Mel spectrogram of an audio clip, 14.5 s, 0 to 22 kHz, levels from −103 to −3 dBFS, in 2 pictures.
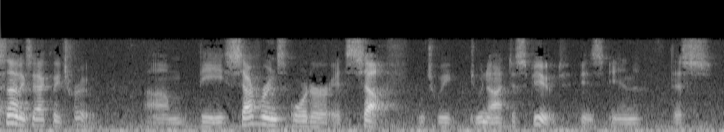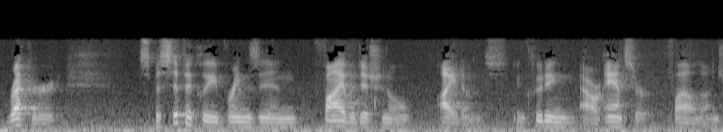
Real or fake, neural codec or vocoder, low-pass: real; none; 7.2 kHz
